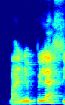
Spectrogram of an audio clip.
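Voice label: "manipulasi", Malay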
